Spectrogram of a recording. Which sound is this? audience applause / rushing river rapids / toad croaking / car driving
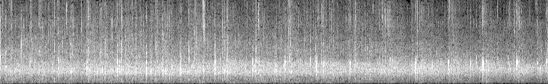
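audience applause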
